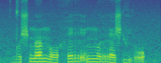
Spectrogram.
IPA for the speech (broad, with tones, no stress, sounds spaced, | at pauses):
d̪ ʊ˨˥ ʃ n̪ ɜ˦˥ n̪ o˨˩˦ h e˦˥ r ḛ˦˥ n n̪ ʊ˨˥ r ɛ˨˥ ʃ vʲ o̰˨˥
